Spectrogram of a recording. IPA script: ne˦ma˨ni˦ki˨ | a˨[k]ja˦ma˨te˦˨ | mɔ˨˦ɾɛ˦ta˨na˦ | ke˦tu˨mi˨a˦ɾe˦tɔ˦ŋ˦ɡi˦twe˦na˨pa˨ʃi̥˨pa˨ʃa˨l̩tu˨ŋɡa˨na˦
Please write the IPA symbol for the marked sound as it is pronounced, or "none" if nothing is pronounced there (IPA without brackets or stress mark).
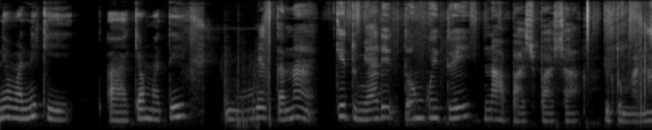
k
